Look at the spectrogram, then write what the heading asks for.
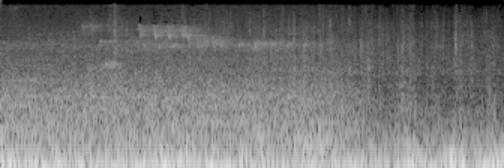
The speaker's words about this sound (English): I'm at the entrance to Middle Falls Crossing. I'm barely a block from St. Paul, but already the sound of birds is starting to overtake the sound of traffic.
